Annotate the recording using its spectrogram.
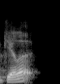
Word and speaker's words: Gillett: So there was a red card that was initially given by Jared Gillett, rhymes with Fillet.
